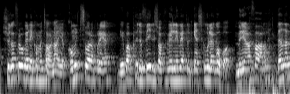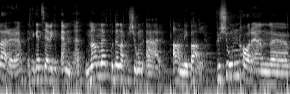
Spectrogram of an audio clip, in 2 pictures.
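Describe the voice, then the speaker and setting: A teenage boy vlogging, telling stories to the camera in an animated, joking way and apologizing often. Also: high voice, reverberant. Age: teens. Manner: animated, jokey, keeps apologizing. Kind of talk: casual storytelling to camera.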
